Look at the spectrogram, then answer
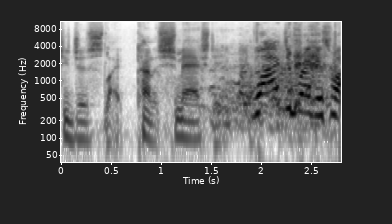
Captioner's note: audience laughs; laughs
